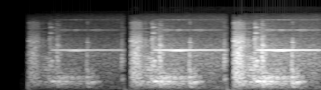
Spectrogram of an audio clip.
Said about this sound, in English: Oh, yeah. I love that sound. That is the sound of another sale on Shopify, the all in one commerce platform to start, run, and grow your business.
